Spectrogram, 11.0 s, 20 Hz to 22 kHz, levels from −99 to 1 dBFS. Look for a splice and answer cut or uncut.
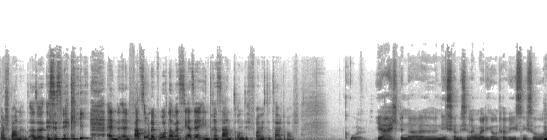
uncut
